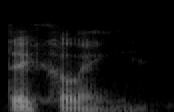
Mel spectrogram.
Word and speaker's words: decaling: I should pronounce that correctly, decaling. Declan is actually somebody's name.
